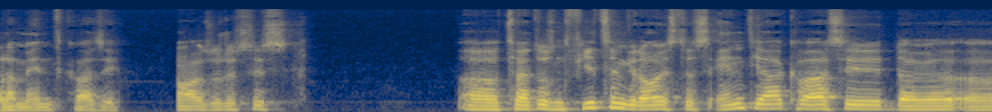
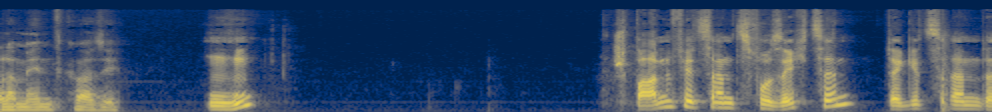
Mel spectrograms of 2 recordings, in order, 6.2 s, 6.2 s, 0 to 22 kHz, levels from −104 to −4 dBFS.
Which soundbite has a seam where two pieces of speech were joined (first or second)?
first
